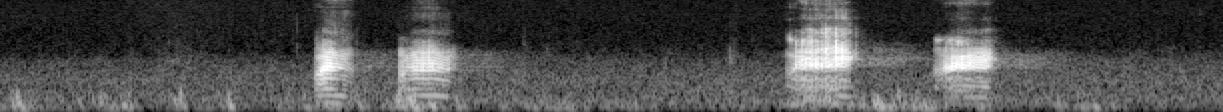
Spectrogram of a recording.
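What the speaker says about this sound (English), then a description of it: "if I do a distressed duck call, they'll come here to try to rescue me?" Ducks quack on a Tokyo street in spring: two quick pairs of loud, nasal quacks stand out over quiet background hum, with a short pause between the pairs.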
